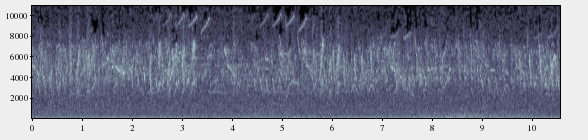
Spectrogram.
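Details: White-eyes in a dense chattering chorus, played as a lure to attract birds: many rapid, high, overlapping chirps and twitters pour out without a break, over a steady low electrical hum.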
